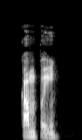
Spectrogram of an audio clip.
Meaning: nominative/accusative plural of комп (komp)
- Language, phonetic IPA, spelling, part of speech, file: Russian, [kɐmˈpɨ], компы, noun, Ru-компы.ogg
